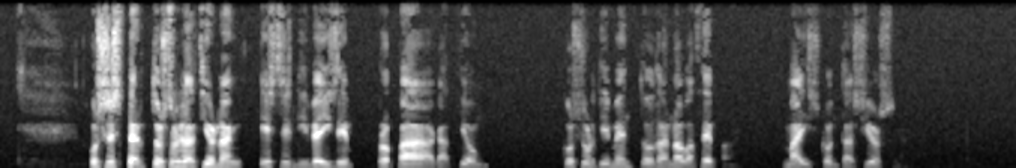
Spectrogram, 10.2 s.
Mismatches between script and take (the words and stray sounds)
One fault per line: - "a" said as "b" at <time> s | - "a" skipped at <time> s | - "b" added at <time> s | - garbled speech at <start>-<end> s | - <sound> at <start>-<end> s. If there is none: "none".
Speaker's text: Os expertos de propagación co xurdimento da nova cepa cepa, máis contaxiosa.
- "relacionan estes niveis" added at 1.8 s
- dropout at 3.9-3.9 s
- "cepa" skipped at 7.3 s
